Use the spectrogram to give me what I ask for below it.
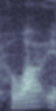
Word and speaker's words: Huawei: Huawei, yeah, that's how you say it.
